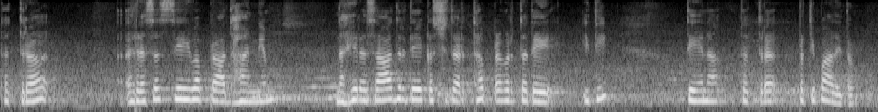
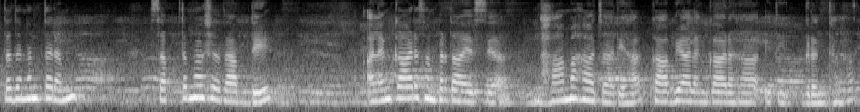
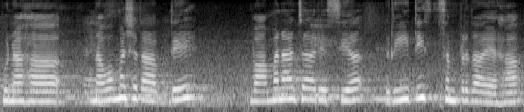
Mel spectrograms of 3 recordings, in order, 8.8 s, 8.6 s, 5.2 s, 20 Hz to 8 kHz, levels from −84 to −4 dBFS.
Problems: constant background noise, continuous background conversations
